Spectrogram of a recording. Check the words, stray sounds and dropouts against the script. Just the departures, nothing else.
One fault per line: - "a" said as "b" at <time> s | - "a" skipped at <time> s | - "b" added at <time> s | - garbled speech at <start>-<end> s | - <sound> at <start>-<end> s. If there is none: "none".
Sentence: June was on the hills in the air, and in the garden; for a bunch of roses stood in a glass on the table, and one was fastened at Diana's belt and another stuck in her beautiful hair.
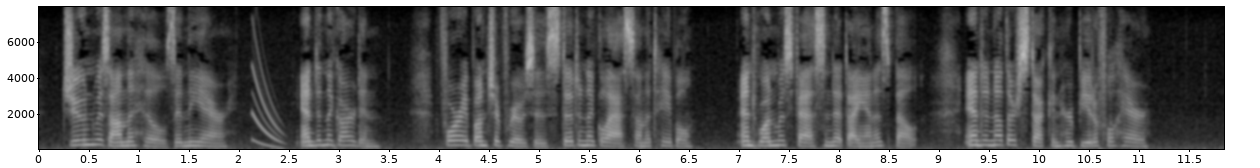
- chirp at 2.1-2.5 s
